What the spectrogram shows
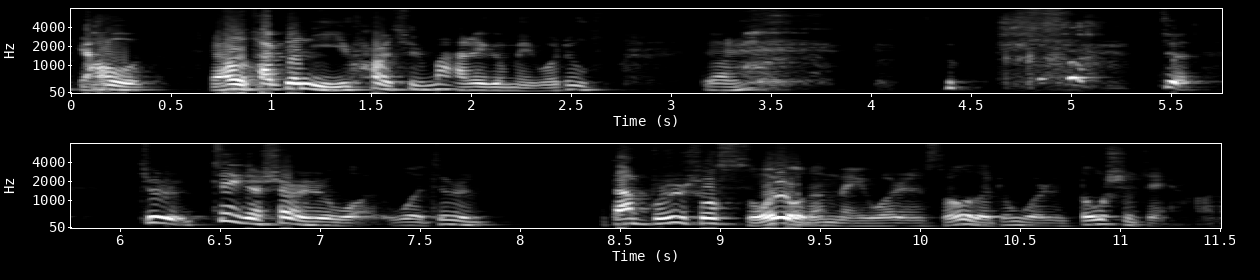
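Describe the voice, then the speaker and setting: A man's voice: medium pitch, a little mellow, slightly rough. A man hosting a podcast, talking through his views in a rambling, reflective way with many fillers and restarts. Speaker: podcast host. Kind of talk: casual podcast discussion.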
